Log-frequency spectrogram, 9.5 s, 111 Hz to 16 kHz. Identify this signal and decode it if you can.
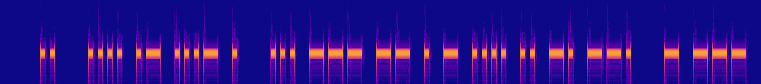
Morse code, heard as a keyed tone, about 20 wpm, 700 Hz. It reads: I HAVE SOMETHING TO
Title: Sentences with 2-Word Phrases - 20wpm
